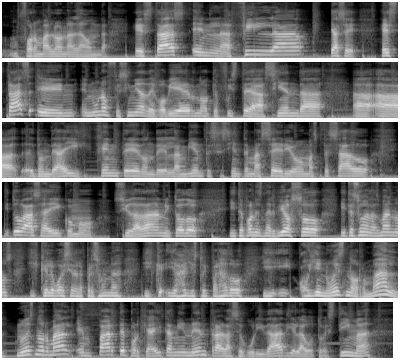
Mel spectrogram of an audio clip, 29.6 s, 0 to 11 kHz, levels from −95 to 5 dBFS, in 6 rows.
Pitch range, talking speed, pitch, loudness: 130-175 Hz, 175 wpm, 150 Hz, -19 LUFS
